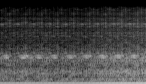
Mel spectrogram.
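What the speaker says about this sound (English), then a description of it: "This is how the engine is running." A Toyota Hiace van's engine idles steadily after an EGR delete, a continuous low rumble with a mid-range tone and a faint knocking texture, close up and alone.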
